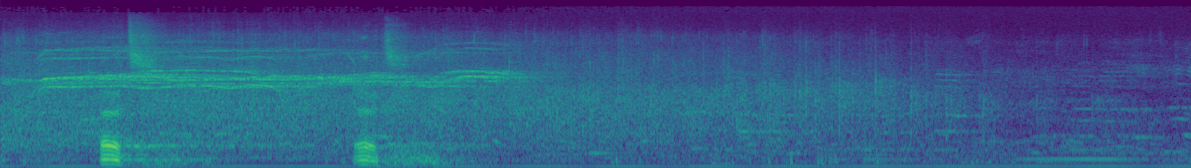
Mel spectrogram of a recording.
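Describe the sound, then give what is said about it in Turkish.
Steady applause from guests for a speaker fills the whole stretch as a dense, even wash of clapping, with a couple of brief spoken interjections rising over it near the start. “Sevgili misafirler, güzel alkışlarınıza, şahsıma beslediğiniz güzel duygulara çok teşekkür ediyorum.”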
